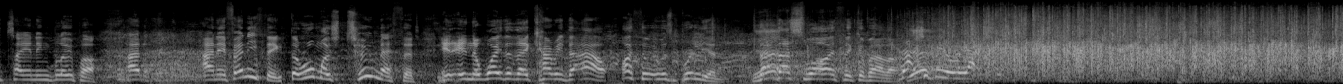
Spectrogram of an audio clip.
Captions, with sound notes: So, I had to Blair Witch it. If you go to Blair Witch Project and go, "of, this ain't very... shot very well." It's meant to look like that. "I couldn't give my best camera moves, I had to Blair Witch it." [laughter] So, you think the cake is the blooper,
